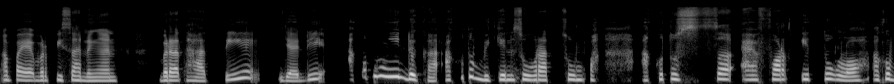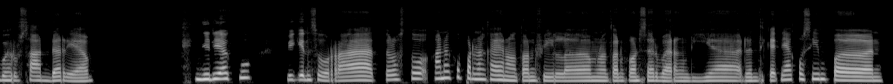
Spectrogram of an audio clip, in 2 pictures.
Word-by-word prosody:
apa 205 +1 -2
ya, 185 - +3
berpisah 195 +1 -1
dengan 175 0 -1 0.4
berat 185 0 +3
hati. 205 - -1 0.2
Jadi 175 +8 0 0.3
aku 335 - -11
tuh 385 - +2
ngide, 350 -10 +7
Kak, 160 -2 -4
aku 210 +9 -7
tuh 350 +1 +2
bikin 215 +1 +2
surat 205 -2 +2
sumpah 220 -1 -2 0.4
aku 195 +5 -4
tuh 240 -1 +1
se-effort 225 -1 0
itu 235 +2 -1
loh. 190 -4 +1
Aku 215 +3 0
baru 190 -1 -1
sadar 180 -1 -2
ya. 155 -1 -1 1.1
Jadi 240 +2 +6
aku 310 +4 -1 0.4
bikin 210 0 0
surat, 185 0 +1
terus 220 +1 -3
tuh 265 -2 0
kan 270 +1 +1
aku 300 +2 -4
pernah 245 -4 +1 0.2
nonton 180 -1 0
film, 170 0 -1
nonton 170 0 -1
konser 180 0 -1
bareng 160 0 -1
dia 170 +2 -2
dan 170 0 -3
tiketnya 190 +4 -2
aku - - -2
simpen. 190 -8 +3
195 Hz, 150 wpm, -23 LUFS, 175-230 Hz, 1.1 s, ngide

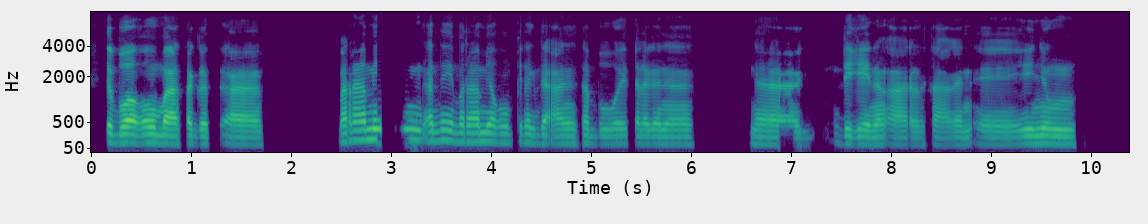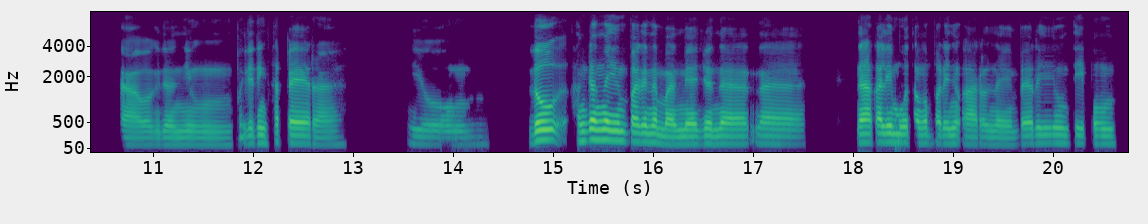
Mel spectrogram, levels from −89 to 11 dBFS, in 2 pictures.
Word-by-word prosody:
Subukan 135 -1 +7
kong 135 0 +4
masagot. 120 -1 +3
Ah, 110 -1 0 0.8
maraming 170 +5 +3 0.5
ano, 155 +1 -2
eh, 165 - -1
marami 145 -1 -1
akong 135 -1 -6
pinagdaanan 125 -3 -4
sa 125 - -3
buhay 120 +1 -7
talaga 115 0 -4
na 115 0 -4 0.8
nagbigay 110 +2 -4
ng 110 +1 -1
aral 105 -1 -5
sa'kin, 105 0 -7
eh, 105 -1 -8
yun 120 0 -1
yung 120 0 0 1.0
tawag 105 -1 -3
dun, 105 0 -4
yung 105 -1 -5 0.3
pagdating 125 +2 -3
sa - - -3
pera, 110 -4 +1 0.7
yung 110 -1 -10 0.4
though 170 +1 +7 0.2
hanggang 175 +3 +7
ngayon 165 -2 +7
pa 150 -1 +3
rin 145 -1 +3
naman 115 -4 +3
medyo 115 +1 +2
na 120 0 +1
na 125 -1 -3 0.9
nakakalimutan 135 -1 +4
ko - - -9
pa 125 - -5
rin 125 0 -1
yung 120 - -7
aral 115 -1 -2
na 110 -1 -3
yun. 105 - -6
Pero 125 +1 0
yung 130 0 -2
tipong, 120 -1 -5
120 Hz, 140 wpm, -22 LUFS, 110-135 Hz, 1.0 s, Subukan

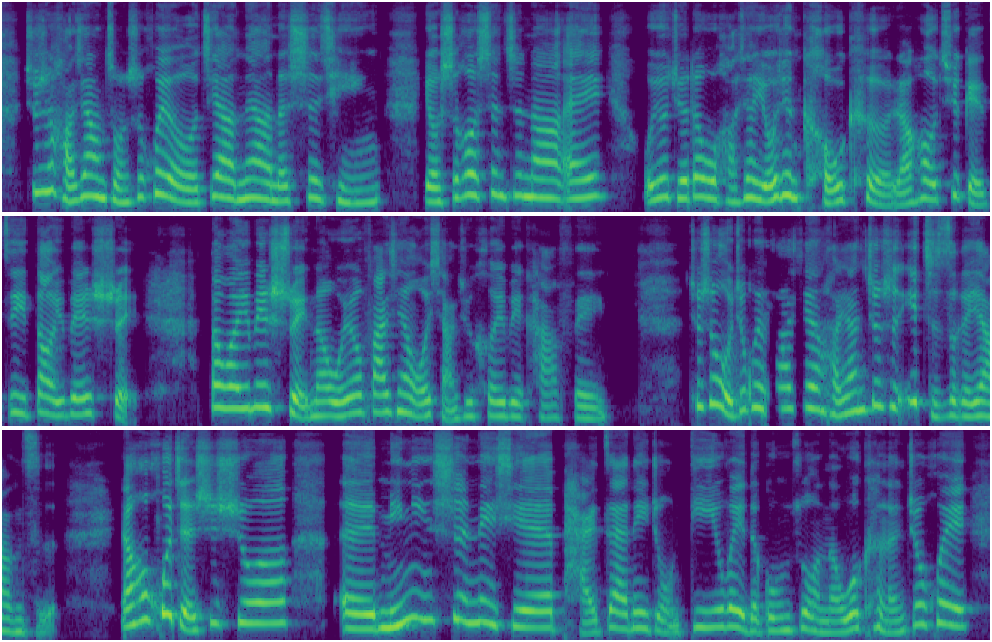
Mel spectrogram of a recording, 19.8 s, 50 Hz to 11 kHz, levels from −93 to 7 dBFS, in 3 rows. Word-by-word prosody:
就 370 -3 -1
是 385 - +3
好 290 - 0
像 310 -1 +3
总 230 -6 -2
是 255 - -4
会 325 +3 +1
有 225 -8 +2
这 210 - -5
样 280 -4 +3
那 265 - +3
样 270 -3 +2
的 225 -1 0
事 250 +4 -3
情。 220 -3 -6 0.3
有 220 -1 +2
时 250 +7 -1
候 330 0 +4
甚 315 +1 -2
至 315 +1 -4
呢， 285 -2 +3
哎， 285 +3 -1 0.2
我 - - 0
就 290 - +1
觉 275 -1 +2
得 300 0 +3
我 270 - +4
好 220 - -5
像 280 +4 +2
有 240 0 +5
点 310 -1 +5
口 230 -5 -1
渴， 175 -7 -2
然 185 +4 -3
后 270 0 0
去 250 +5 -4
给 175 - -2
自 265 - -9
己 260 - -1
倒 250 +1 -1
一 220 - -1
杯 245 +1 +1
水， - - -3 0.4
倒 350 - +3
完 335 0 +4
一 335 - +1
杯 350 0 +3
水 340 -6 +3
呢， 220 +1 -2
我 215 - +3
又 260 +2 +1
发 270 0 0
现 275 -2 -1
我 210 0 -1
想 160 -8 -8
去 215 - -7
喝 220 0 -5
一 215 - +1
杯 210 -1 -3
咖 190 -2 -12
啡。 185 -2 -8 0.5
就 365 - -2
是 400 - +1
我 480 +4 +4
就 305 - -4
会 345 +2 +1
发 330 +1 -5
现， 335 -1 0
好 240 -7 -2
像 280 +5 +1
就 380 - 0
是 360 -1 -3
一 440 -1 +2
直 425 - -7
这 225 +2 -3
个 210 - -1
样 205 -3 0
子。 440 - -14 0.4
然 275 - +4
后 375 - +3
或 475 - +6
者 - - +4
是 270 +10 -2
说， 320 0 0 0.3
呃， 230 -5 +5
明 255 +6 +6
明 380 -1 0
是 370 0 -2
那 330 -1 +1
些 260 -3 +2
排 170 -9 -6
在 235 +4 0
那 245 0 -1
种 210 -4 -7
第 260 0 -4
1 260 - -2
位 265 -2 +4
的 195 - -3
工 205 +2 -4
作 210 -3 -2
呢， 175 0 -5
我 230 - +3
可 255 +1 -6
能 180 +3 -7
就 300 +4 -2
会 295 -3 0
265 Hz, 320 characters per minute, -19 LUFS, 220-320 Hz, 0.5 s, 或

